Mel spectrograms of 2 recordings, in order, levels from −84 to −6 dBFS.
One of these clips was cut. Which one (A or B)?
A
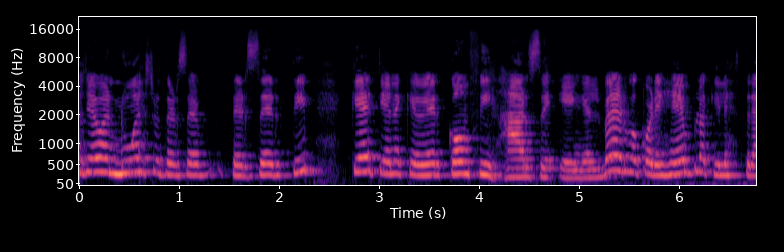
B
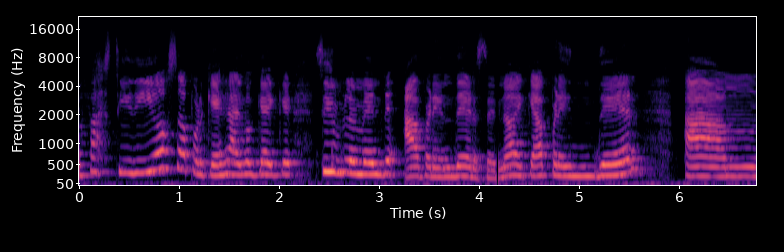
A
